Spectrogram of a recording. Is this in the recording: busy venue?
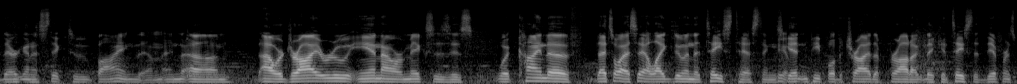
yes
